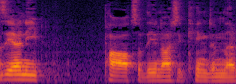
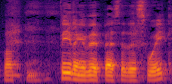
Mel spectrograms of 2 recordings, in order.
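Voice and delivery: normal talking voice

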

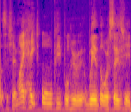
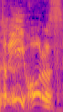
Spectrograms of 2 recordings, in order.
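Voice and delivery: put-on Pakistani accent; 10 semitones higher than usual. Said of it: "Pakistani accent?".

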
